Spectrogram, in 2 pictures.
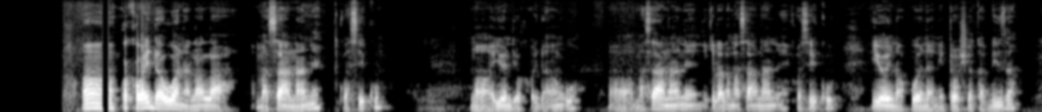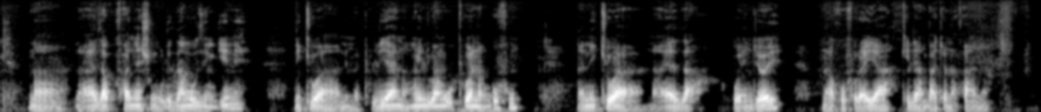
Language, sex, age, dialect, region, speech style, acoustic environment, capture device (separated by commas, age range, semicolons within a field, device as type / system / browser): Swahili, male, 25-34, Kenya - Nairobi Sheng-influenced, Kenya, relaxed; focused, silence; nature, mobile / Linux / Chrome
